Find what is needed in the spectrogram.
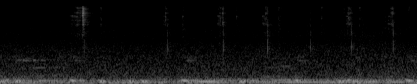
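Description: Grooming scissors snipping a schnauzer's facial hair: a run of short, crisp snips, irregular at about three a second.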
